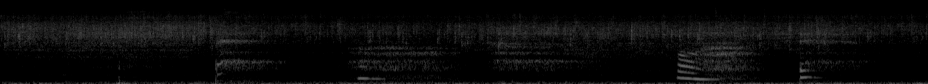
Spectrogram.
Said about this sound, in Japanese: シャワーで泡流しちゃいますね。お湯熱くないです？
